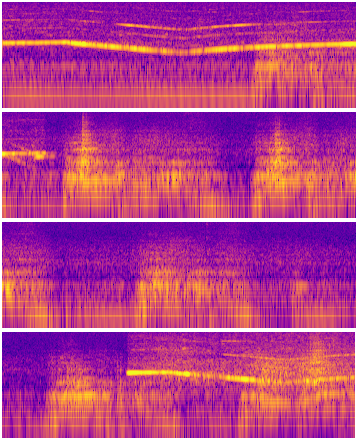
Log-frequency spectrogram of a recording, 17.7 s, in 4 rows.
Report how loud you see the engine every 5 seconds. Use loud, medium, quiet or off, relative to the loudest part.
medium, loud, loud, loud.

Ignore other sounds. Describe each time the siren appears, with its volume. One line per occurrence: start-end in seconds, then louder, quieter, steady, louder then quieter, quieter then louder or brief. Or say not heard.
0.0-5.0 steady
14.8-17.6 brief.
